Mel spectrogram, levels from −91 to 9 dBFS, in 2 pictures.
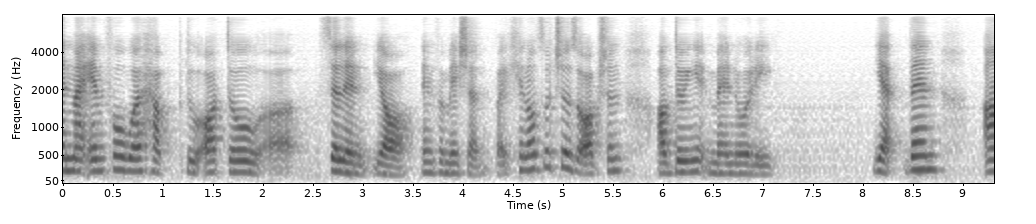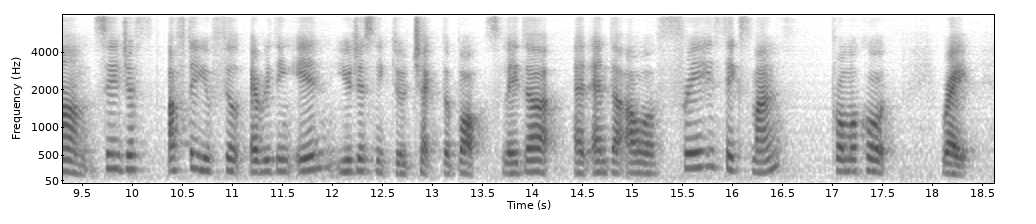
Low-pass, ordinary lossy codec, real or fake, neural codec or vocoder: none; none; fake; codec, 16 kHz, 0.2 kbps, FocalCodec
